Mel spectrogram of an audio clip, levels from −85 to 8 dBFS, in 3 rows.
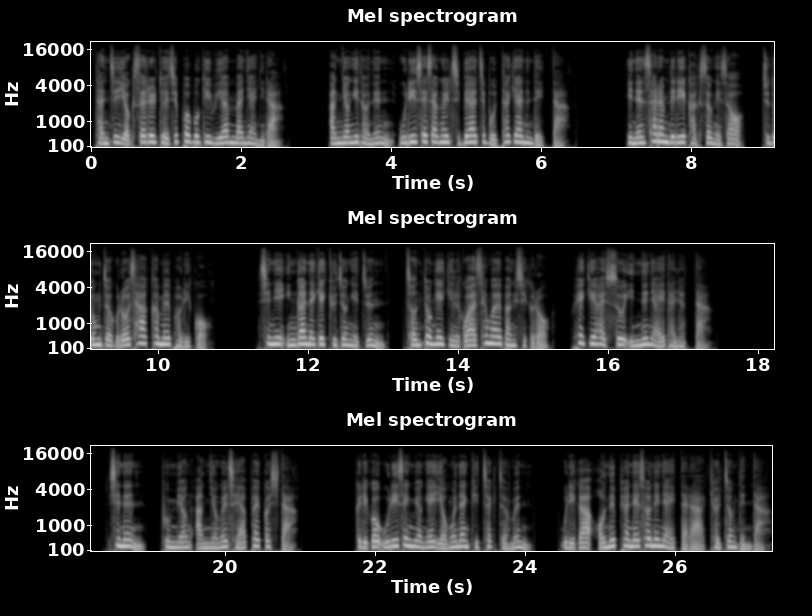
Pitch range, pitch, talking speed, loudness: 180-235 Hz, 210 Hz, 305 characters per minute, -19 LUFS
